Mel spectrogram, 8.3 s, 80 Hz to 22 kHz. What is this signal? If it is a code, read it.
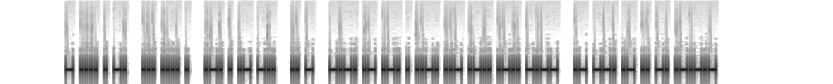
Morse code, heard as a keyed tone, about 48 wpm, 700 Hz. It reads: THEN SHE READ IT CAREFULLY AGAIN.
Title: Sentences from Top 1300 Words 50wpm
